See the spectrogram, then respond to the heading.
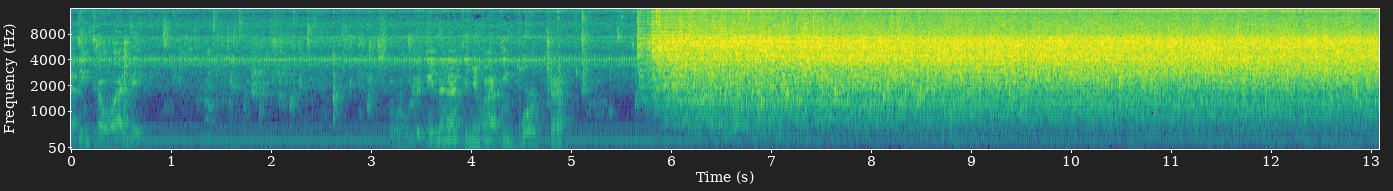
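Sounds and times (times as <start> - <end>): meat sizzling in hot oil: 5.6 - 13.0.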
